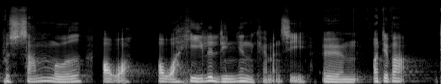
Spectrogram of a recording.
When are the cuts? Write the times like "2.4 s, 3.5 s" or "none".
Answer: 0.9 s, 3.1 s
